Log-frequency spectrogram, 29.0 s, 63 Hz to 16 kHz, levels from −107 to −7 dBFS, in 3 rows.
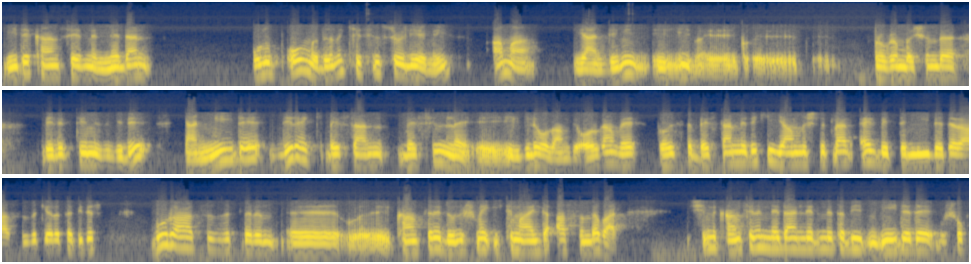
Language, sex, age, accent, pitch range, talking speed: Turkish, male, 50-69, native, 115-165 Hz, 95 wpm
